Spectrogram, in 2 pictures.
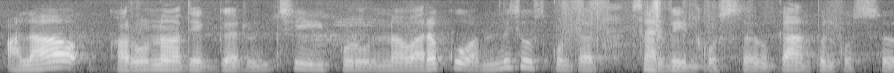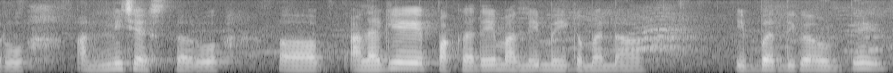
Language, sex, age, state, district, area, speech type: Telugu, female, 18-30, Telangana, Medchal, urban, spontaneous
